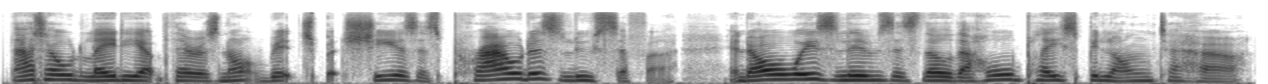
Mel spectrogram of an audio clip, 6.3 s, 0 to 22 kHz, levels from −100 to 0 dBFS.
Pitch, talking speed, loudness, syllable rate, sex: 190 Hz, 245 wpm, -20 LUFS, 6.2 syllables/s, female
